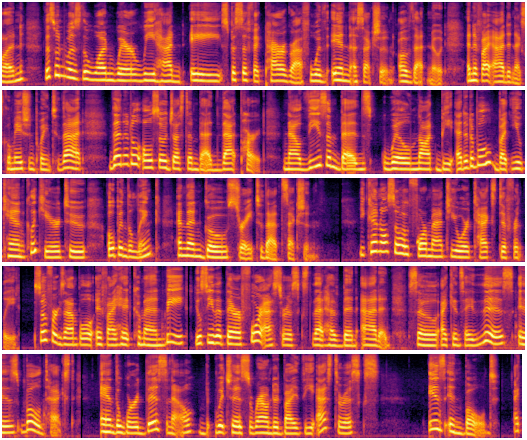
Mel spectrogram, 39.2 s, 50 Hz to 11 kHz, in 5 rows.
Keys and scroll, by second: 7.7 shift+1, 23.4 Return, 23.5 Return, 25.6 super+b, 28.7-32.8 typing, 30.3 super+Right, 32.9 super+Left, 37.6 super+Right.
